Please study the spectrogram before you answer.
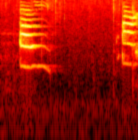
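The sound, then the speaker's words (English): A newly acquired cat named Goldie meows twice, a drawn-out, wavering meow followed after a pause by a shorter one, clear over a quiet low background hum. “That's the new cat I got, Goldie.”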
